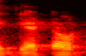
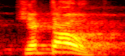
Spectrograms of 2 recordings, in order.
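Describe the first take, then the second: First: Quiet, lower get out; soft compassionate get out. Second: Loud, higher barked get out; angry get out. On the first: Teacher voices the kindness behind sending a disciple away, softly. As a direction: say it gently, with pity inside. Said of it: "but inside, this poor fellow". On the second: Teacher shows harshly dismissing a clinging disciple, angrily. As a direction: throw him out with mock anger. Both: Shown as a demonstration.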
